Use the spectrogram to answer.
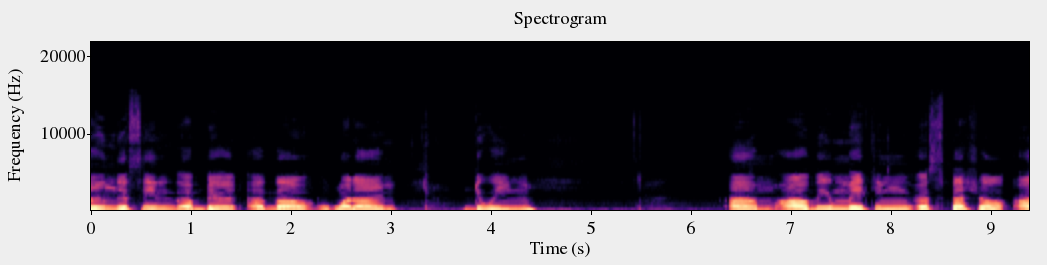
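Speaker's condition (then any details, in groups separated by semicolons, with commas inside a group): Cerebral palsy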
